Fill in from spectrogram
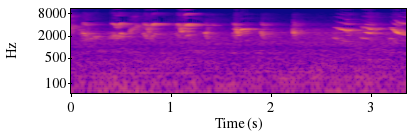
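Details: Chinese hwamei being trained by playback of its own recorded song: short bright whistled notes, some rising and some falling, in quick separated bursts.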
